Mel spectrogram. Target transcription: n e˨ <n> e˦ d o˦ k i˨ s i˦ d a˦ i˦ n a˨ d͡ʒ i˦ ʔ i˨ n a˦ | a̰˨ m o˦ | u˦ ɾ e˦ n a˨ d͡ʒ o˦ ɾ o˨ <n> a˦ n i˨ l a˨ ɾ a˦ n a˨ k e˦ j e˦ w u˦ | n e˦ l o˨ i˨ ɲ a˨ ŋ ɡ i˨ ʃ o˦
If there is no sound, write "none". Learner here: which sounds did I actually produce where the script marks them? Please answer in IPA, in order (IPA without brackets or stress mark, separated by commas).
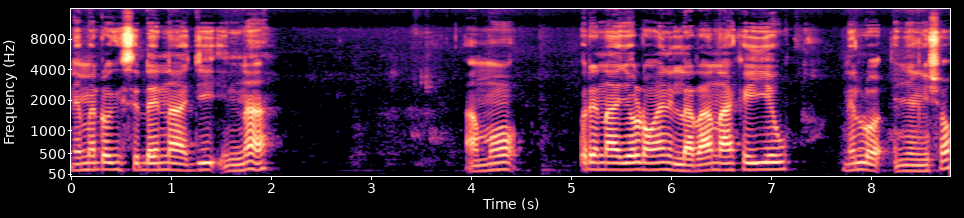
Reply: m, ŋ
